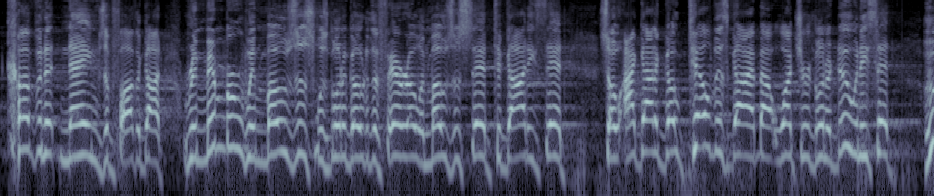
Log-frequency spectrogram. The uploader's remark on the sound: Recorded live during our Wednesday night service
